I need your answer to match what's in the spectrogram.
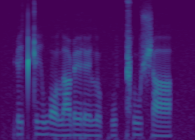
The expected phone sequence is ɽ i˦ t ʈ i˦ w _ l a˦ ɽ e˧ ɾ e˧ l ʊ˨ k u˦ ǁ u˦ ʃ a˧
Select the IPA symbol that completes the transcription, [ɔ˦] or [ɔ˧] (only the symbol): ɔ˧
